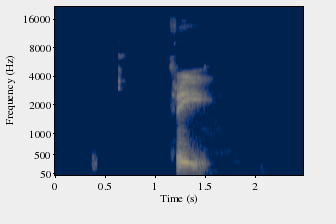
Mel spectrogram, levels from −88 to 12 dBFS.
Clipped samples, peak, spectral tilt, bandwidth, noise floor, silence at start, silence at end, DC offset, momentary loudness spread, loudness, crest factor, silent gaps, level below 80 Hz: under 0.1%; -10 dBFS; -4 dB/octave; 16 kHz; -87 dBFS; 1.15 s; 1 s; under 0.1%; 25 LU; -28 LUFS; 26 dB; none; -86 dBFS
